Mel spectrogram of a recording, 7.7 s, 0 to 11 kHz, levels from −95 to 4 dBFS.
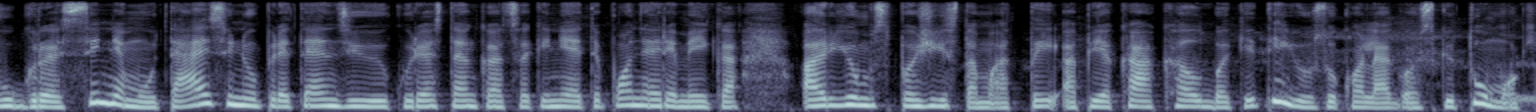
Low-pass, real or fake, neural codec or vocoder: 9.9 kHz; fake; vocoder, 44.1 kHz, 128 mel bands every 256 samples, BigVGAN v2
